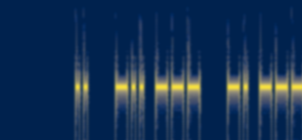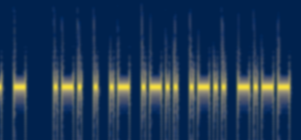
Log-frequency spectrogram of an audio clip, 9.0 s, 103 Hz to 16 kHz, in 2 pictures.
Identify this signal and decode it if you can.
Morse code, heard as a keyed tone, about 20 wpm, 700 Hz. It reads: I DO NOT REALLY
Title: Sentences with 4-Word Phrases - 20wpm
